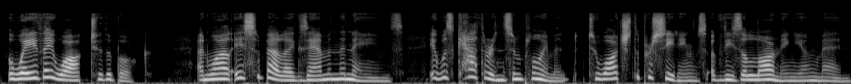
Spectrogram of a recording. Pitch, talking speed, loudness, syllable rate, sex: 215 Hz, 175 wpm, -19 LUFS, 6.0 syllables/s, female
